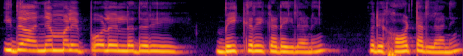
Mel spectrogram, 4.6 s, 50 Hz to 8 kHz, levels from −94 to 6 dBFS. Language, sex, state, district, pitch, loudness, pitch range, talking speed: Malayalam, female, Kerala, Kozhikode, 250 Hz, -15 LUFS, 230-265 Hz, 105 wpm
